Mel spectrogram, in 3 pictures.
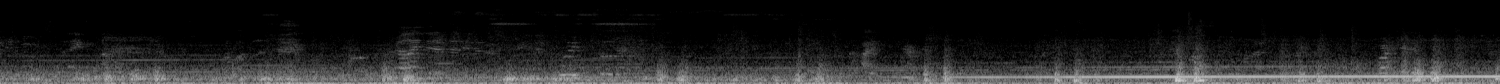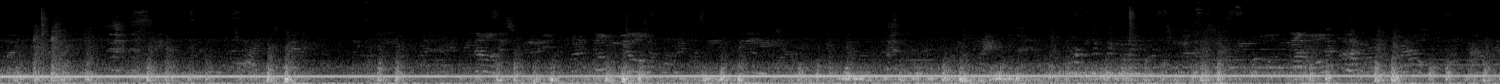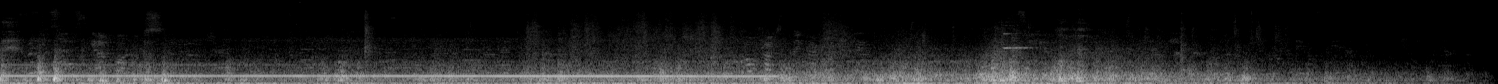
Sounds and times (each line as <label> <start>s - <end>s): train departing 0.0s - 44.4s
